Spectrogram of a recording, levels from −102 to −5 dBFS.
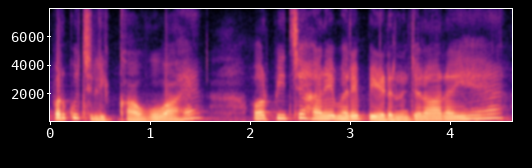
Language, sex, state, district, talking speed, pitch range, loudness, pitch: Hindi, female, Uttar Pradesh, Saharanpur, 170 wpm, 200-250 Hz, -15 LUFS, 220 Hz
